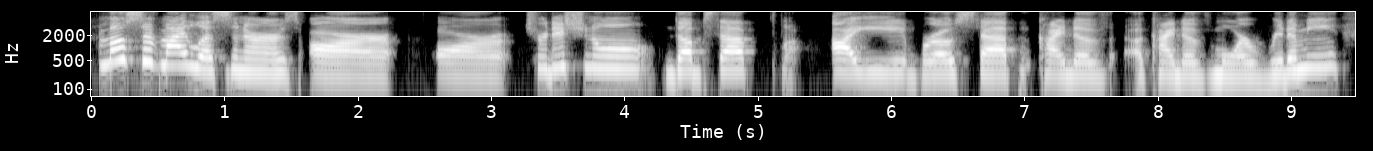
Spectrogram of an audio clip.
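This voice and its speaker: A woman's voice: on the high side, animated, pushed and bright, clean tone, no room sound. A young woman hosting a podcast, upbeat and enthusiastic in casual interview chat. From United States. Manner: upbeat, enthusiastic, quick reactions. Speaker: podcast host.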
